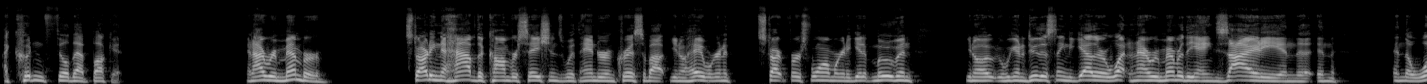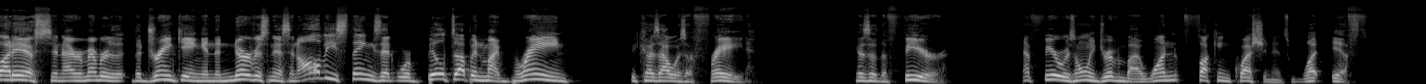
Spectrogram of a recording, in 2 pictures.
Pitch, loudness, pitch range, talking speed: 175 Hz, -23 LUFS, 160-195 Hz, 200 wpm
